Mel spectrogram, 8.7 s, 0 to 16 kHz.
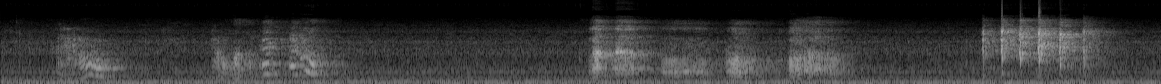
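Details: A 10-month-old African grey parrot in its crib babbles in short speech-like bursts, three clusters of chattery syllables separated by pauses, ending in a rapid burst of clicks; a steady low hum runs underneath.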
